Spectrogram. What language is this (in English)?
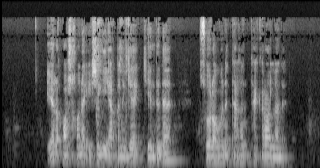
Uzbek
